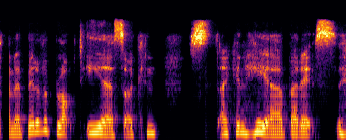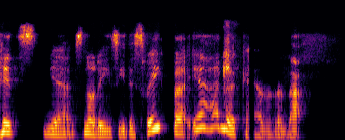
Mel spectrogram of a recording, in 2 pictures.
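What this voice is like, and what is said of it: Congested, snotty-sounding voice. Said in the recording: “You sound a bit snotty this morning. ... I have a bit of a cold”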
